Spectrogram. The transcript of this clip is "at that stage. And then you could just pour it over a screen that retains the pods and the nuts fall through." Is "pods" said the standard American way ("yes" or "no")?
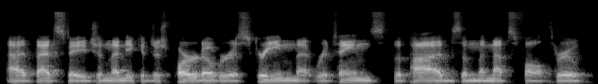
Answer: yes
